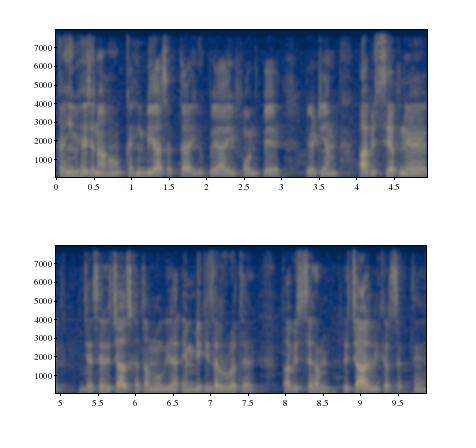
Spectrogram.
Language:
Urdu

